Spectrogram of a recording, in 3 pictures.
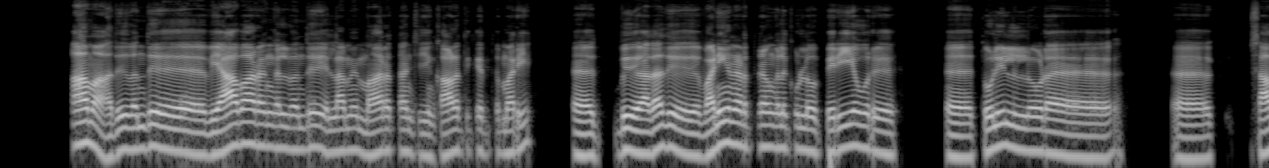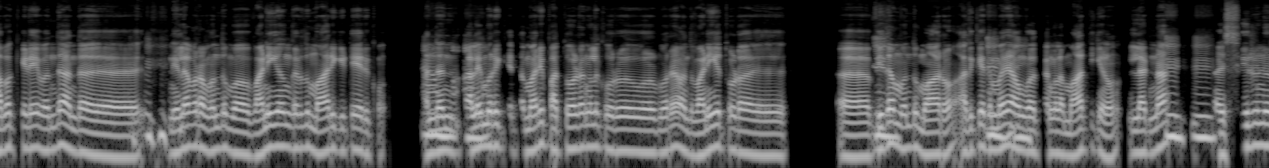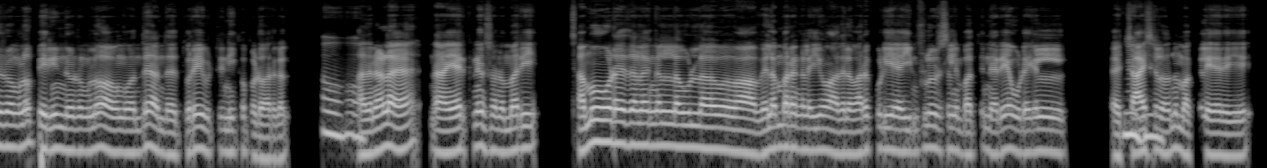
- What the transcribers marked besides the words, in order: drawn out: "வந்து"; drawn out: "தொழிலோட"; drawn out: "அந்த"; laugh; in English: "இன்ஃப்ளூயன்ஸ்ர்களையும்"; in English: "சாய்ஸ்கள்"; unintelligible speech
- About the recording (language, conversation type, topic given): Tamil, podcast, சமூக ஊடகம் உங்கள் உடைத் தேர்வையும் உடை அணியும் முறையையும் மாற்ற வேண்டிய அவசியத்தை எப்படி உருவாக்குகிறது?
